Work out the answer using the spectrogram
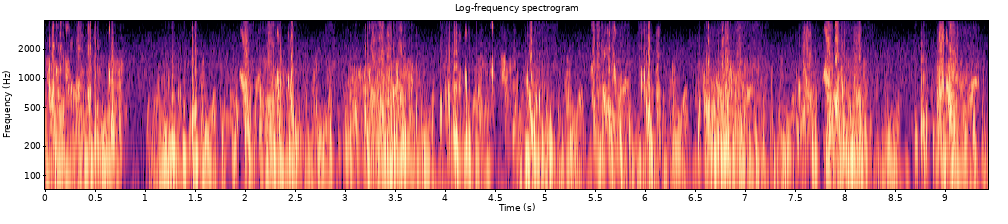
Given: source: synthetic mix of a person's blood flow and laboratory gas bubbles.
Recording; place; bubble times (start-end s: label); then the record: Doppler ultrasound of blood flow; precordium
0.00-0.84 s: bubbles
1.15-1.56 s: bubbles
1.75-2.63 s: bubbles
2.80-3.76 s: bubbles
3.92-4.51 s: bubbles
4.54-4.73 s: bubbles
4.77-5.13 s: bubbles
5.45-6.18 s: bubbles
6.50-7.24 s: bubbles
7.46-8.29 s: bubbles
8.68-9.36 s: bubbles
From the record:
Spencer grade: 4 (maximum detectable bubble signal sounding continuously throughout systole and diastole of every cardiac period, and overriding the amplitude of the normal cardiac signals); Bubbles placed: only in the low amplitude regions of the cardiac cycle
